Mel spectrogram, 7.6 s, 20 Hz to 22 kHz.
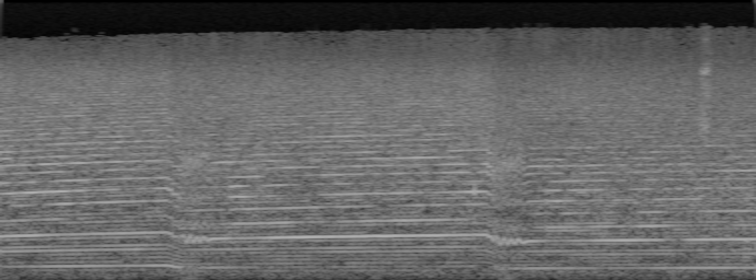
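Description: A Dallara F317 race car engine screams in a sim racing event at the Greifswald city circuit, a loud sustained high-revving whine with two quick downshift dips as the car brakes and then climbs again, dominating throughout.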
